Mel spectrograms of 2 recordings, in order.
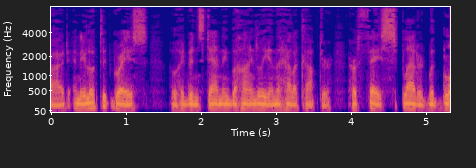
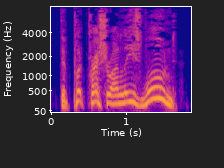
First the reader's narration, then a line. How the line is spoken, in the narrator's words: the medic shouted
